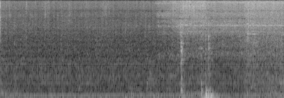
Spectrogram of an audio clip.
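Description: Tofu hamburger patties sizzling in hot non-stick frying pans. About three seconds in a fresh patty is laid into a pan and the sizzle grows louder, with a soft knock and then a dull thump as it is pressed down.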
